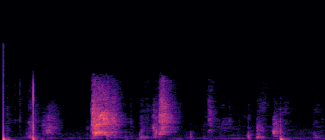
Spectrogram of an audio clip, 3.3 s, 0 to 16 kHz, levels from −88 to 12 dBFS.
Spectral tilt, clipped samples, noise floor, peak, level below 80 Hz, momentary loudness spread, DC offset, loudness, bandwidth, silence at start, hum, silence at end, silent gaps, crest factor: -4 dB/octave; under 0.1%; -53 dBFS; -4 dBFS; -40 dBFS; 24 LU; under 0.1%; -26 LUFS; 11.5 kHz; 0.05 s; none; 0.4 s; none; 24 dB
